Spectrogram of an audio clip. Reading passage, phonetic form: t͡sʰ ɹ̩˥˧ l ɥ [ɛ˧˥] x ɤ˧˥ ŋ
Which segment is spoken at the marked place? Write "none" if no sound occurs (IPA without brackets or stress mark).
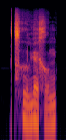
ɛ˥˩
